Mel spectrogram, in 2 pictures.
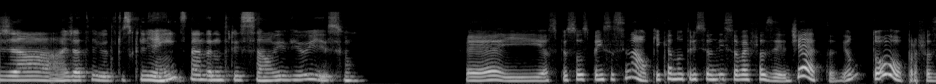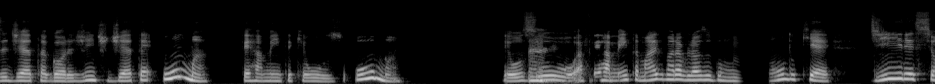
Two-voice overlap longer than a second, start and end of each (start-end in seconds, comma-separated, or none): none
